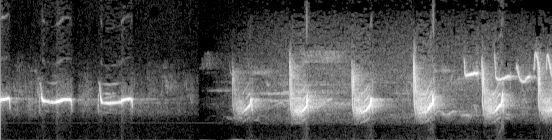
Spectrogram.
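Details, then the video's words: Eurasian nuthatch calls offered as a lure: two clear whistled notes with a flat tail, a short pause, then a series of sharp, downward-slurred whistles repeated about every half second. "Reclamo Del Trepador Azul (Sitta Europaea) El Mejor Para Llamar"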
